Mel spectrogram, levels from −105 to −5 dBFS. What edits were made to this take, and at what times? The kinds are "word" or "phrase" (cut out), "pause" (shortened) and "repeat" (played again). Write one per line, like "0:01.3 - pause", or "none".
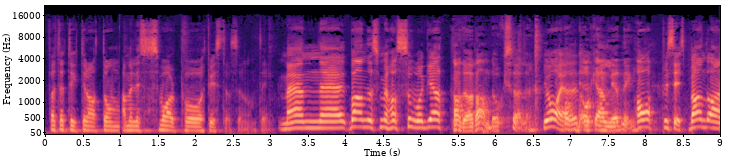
0:01.0 - word
0:01.3 - word
0:02.1 - word
0:04.1 - word
0:05.7 - word
0:07.1 - word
